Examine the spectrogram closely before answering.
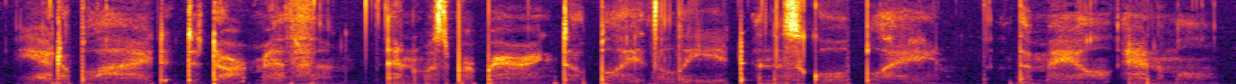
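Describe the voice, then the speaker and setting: A woman reading a book aloud in a soft, unvoiced whisper, steady but sometimes stumbling on a word and starting it again. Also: normal speed. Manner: reads steadily, stumbles and restarts on words. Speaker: reader.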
